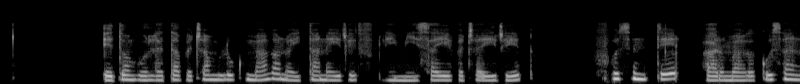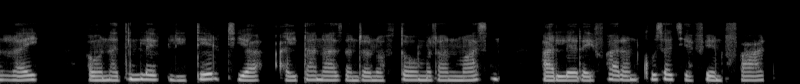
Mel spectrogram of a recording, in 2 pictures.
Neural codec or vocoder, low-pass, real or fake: none; 7.2 kHz; real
